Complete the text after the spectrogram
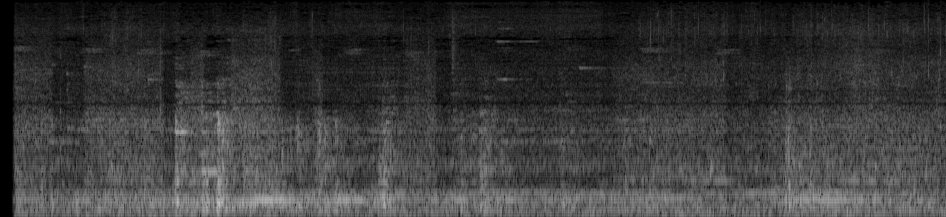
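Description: A paddle dips and splashes softly in calm water.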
